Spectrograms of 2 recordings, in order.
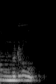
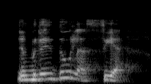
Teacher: Karmedam mridulasya mri. It should not be pronounced as mru.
